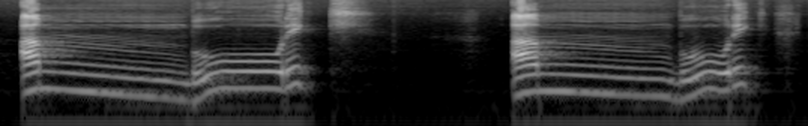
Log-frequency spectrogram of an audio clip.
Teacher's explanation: yaitu qolbun nuni sakinati awit tanwini bai miman mukhfatan bighunnatin yaitu mengubah huruf nun atau tanwin mengubah suara huruf nun atau tanwin menjadi huruf mim yang diikhfakan dan disertai gunah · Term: iqlab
